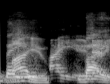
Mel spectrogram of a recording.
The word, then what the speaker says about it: bayou: It's a Bayou. How do you say it? Bayou. Bayu. You nailed it the first time.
